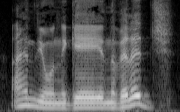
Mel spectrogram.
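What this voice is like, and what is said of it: Put-on Welsh accent. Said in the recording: “the only way I know what a Welsh accent sounds like is to think of Daffyd from Little Britain”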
